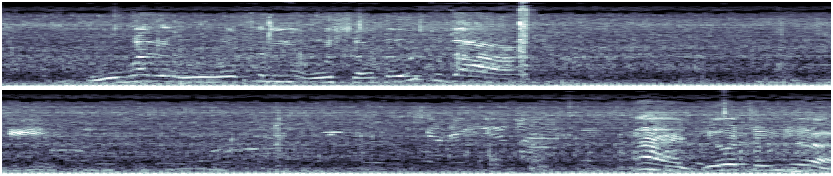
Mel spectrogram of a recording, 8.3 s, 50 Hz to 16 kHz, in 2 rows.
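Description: Tank 300 off-road SUV's engine running with a low, steady rumble as the vehicle crawls slowly through a muddy, rutted climb.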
